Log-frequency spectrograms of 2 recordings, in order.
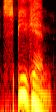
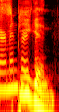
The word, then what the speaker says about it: Spigen: So their ads pronounce it Spigen. Yeah. In the U.S., we say it differently. Spigen. Okay. I don't know. It's still going to be really hard for me to change that from Spigen to Spigen. It's spelt Spigen, so of course you'd say it that way.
